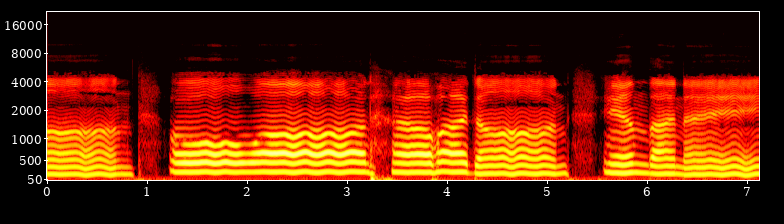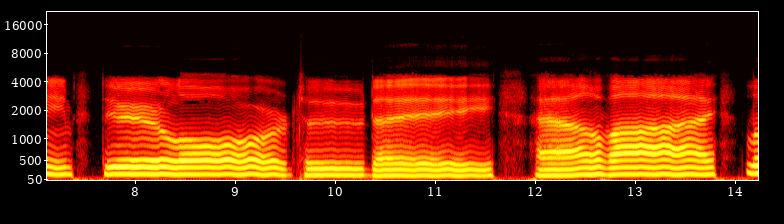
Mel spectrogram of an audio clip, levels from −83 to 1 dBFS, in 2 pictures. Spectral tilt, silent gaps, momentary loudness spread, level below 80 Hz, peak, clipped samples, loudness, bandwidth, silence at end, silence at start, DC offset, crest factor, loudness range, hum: -9.5 dB/octave; none; 12 LU; -38 dBFS; -2 dBFS; under 0.1%; -15 LUFS; 5.2 kHz; 0 s; 0 s; under 0.1%; 12 dB; 6 LU; none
